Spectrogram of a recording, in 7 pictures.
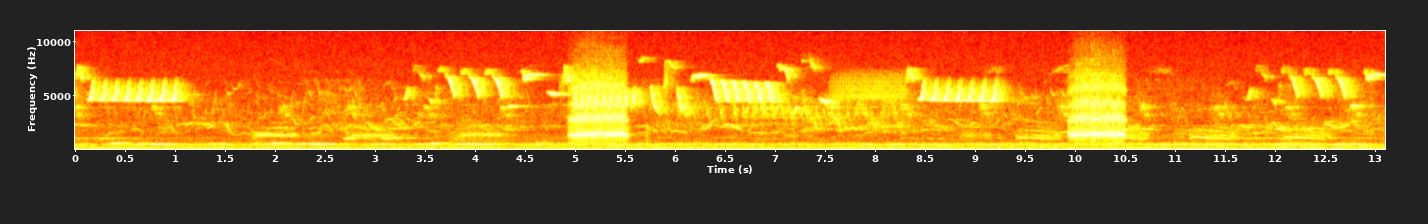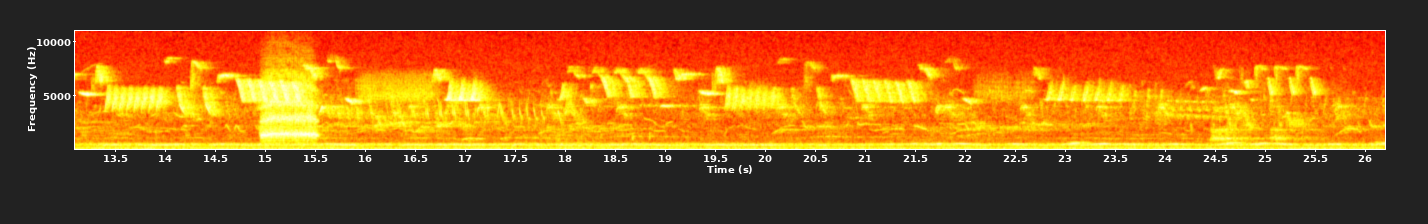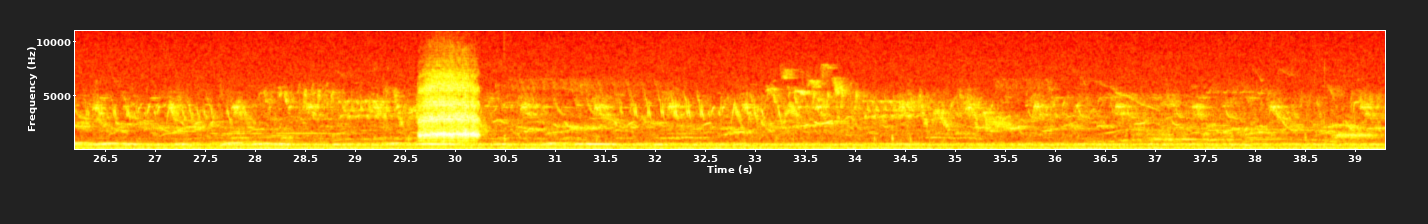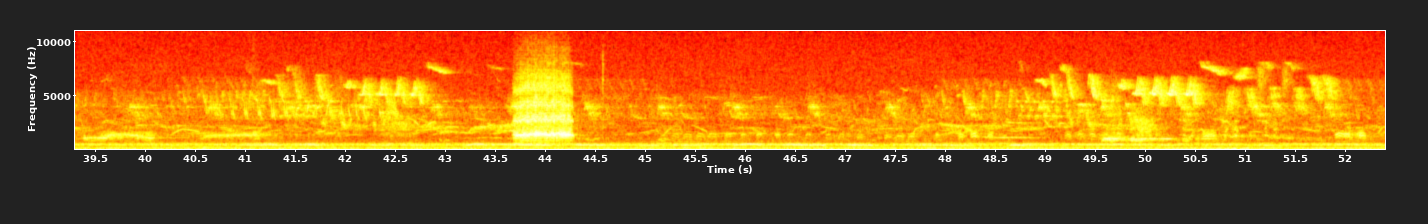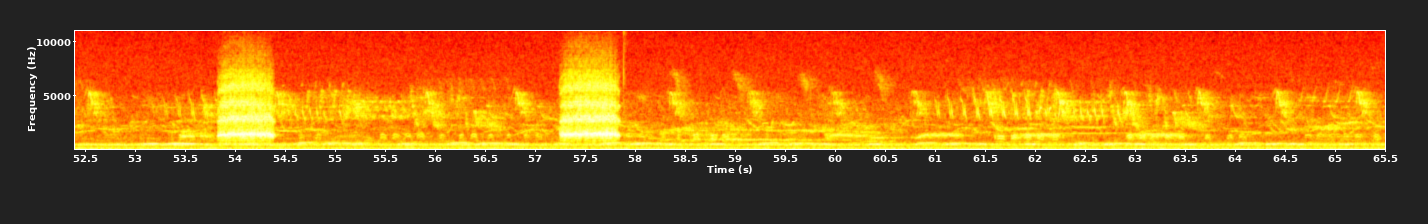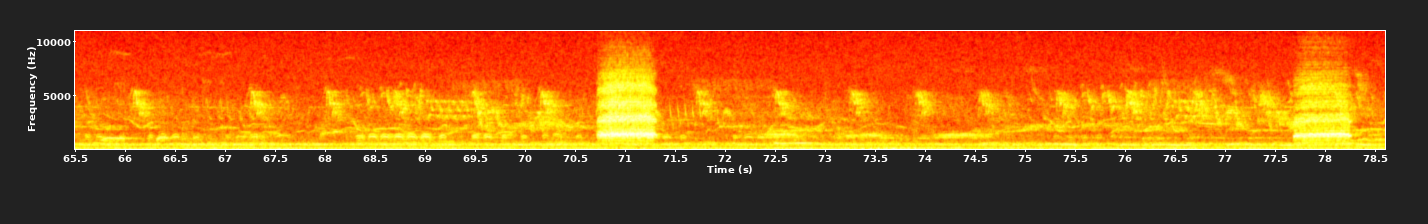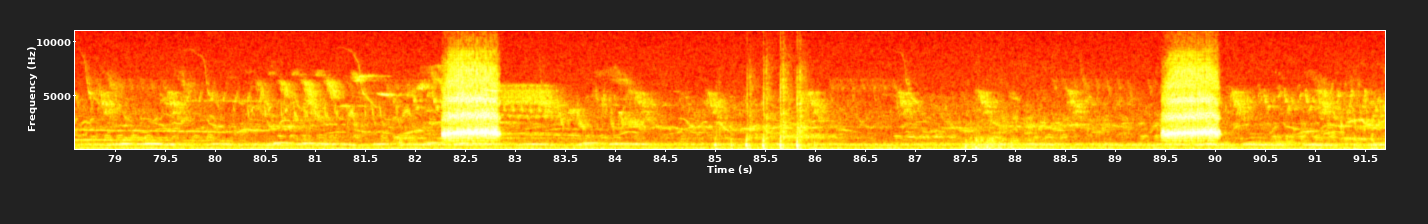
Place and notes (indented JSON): {
  "title": "Unnamed Road, Malton, UK - little owl nest site ... close to ...",
  "date": "2019-04-21 05:00:00",
  "description": "little owl nest site ... close to ... pre-amped mics in SASS ... bird calls ... song from ... blackbird ... pheasant ... wood pigeon ... wren ... collared dove ... blue tit ... great tit ... red-legged partridge ... song thrush ... chaffinch ... dunnock ... crow ... male arrives at 25:30 and the pair call together till end of track ... plenty of space between the calls",
  "latitude": "54.12",
  "longitude": "-0.54",
  "altitude": "75",
  "timezone": "Europe/London"
}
